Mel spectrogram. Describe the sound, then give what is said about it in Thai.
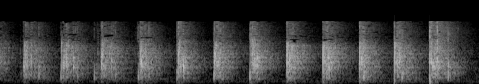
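An audience at the UN claps together in a steady rhythm, attempting a record of thirteen claps: thirteen sharp, loud unison claps evenly spaced about a third of a second apart, with no talking in between. “โอ้ตบมือให้ตัวเองเลยค่ะเยี่ยมมากเลย”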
